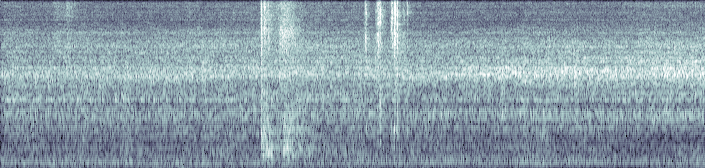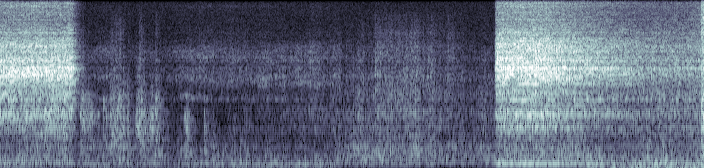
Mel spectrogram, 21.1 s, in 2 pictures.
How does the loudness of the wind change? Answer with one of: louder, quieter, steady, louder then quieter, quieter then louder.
steady.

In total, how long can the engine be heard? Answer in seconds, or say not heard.
15 s.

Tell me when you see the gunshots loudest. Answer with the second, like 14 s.
4 s.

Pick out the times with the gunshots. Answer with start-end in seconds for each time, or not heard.
3.1-6.2.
